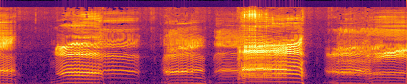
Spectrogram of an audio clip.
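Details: Repeated sheep baas, five wavering bleats in quick succession, each roughly one second long with brief pauses, the middle one loudest and highest; nothing else audible.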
